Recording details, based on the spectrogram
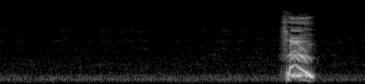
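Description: A single sharp, abrupt voiced catch against faint room noise, consistent with a hiccup.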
